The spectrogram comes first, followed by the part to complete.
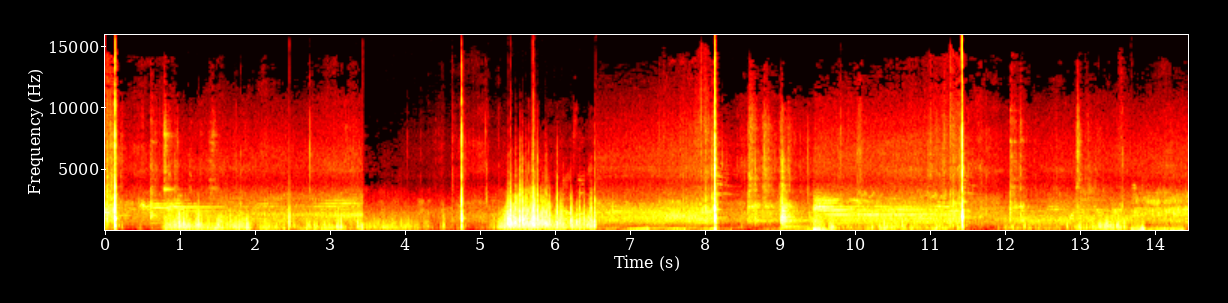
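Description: Outdoor open-field background noise, broken by four sharp clicks spaced about three to four seconds apart, with a louder rush of noise near the middle.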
